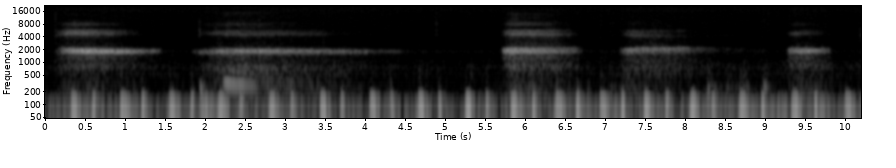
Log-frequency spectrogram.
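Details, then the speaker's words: Heartbeat recorded on a 3Dio binaural microphone held against the chest during a hug-style ASMR session; the person notes the pulse is slightly fast. Steady, regular, low thumping with soft hissing; normal heart sounds. "聞こえるかな？やっぱちょっと早いかな。心臓入りました。"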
